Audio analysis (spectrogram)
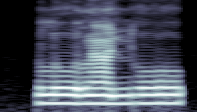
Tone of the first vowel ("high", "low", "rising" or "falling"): low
